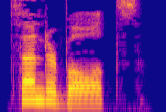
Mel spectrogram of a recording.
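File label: "thunderbolts", British English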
